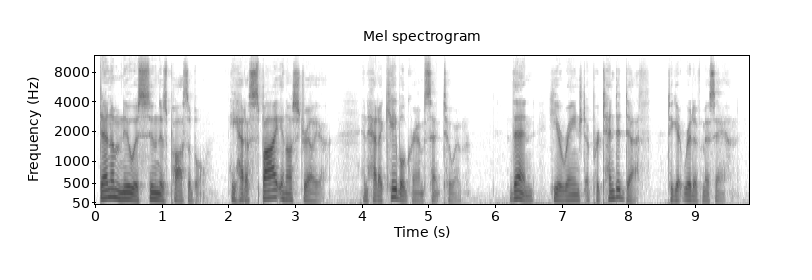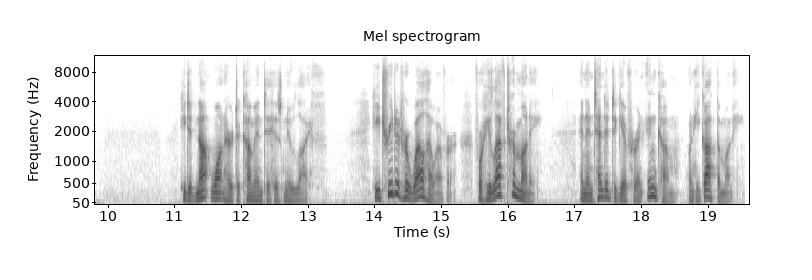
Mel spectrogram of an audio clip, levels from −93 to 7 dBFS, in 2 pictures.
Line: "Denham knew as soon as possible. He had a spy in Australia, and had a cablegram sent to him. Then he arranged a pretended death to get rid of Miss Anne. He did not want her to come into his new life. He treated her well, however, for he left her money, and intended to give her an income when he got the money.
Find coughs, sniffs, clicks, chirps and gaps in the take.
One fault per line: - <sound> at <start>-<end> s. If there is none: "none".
none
